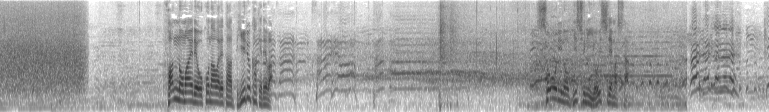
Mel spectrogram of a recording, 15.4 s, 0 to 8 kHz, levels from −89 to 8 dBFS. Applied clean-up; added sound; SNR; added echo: none; none; none; none.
